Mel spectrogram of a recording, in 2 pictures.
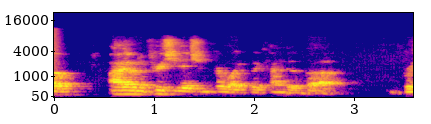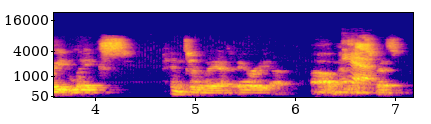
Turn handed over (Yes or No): No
